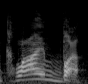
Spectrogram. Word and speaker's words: climb: seven five three nine because you do not say climb just as you do not say bomb you do not pronounce the last B that's 93 that's all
